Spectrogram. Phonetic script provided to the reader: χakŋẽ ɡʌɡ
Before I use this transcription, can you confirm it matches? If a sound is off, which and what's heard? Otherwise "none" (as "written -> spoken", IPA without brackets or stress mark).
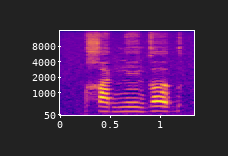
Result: k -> ɡ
